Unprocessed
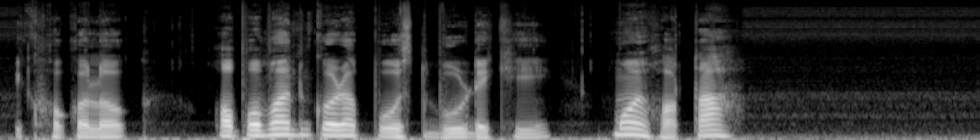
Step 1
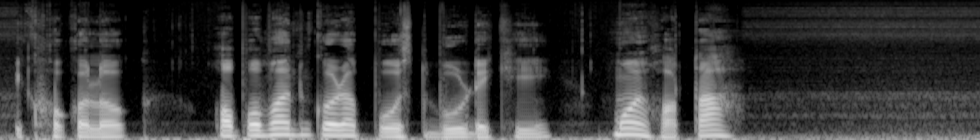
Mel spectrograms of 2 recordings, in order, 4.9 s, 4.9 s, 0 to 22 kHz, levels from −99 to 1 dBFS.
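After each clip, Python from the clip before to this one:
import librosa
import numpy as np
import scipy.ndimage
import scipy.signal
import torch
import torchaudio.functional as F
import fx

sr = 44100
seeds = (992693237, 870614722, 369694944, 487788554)

y = fx.band_squash(x, sr, depth_pct=40)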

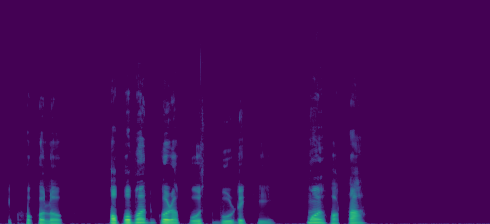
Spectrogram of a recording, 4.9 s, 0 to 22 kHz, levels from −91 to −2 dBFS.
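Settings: y = fx.upward_expand(x, sr, threshold_db=-34.0, expansion=2.5)
y = y * librosa.db_to_amplitude(-8.5)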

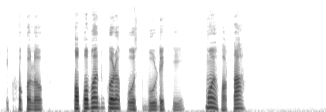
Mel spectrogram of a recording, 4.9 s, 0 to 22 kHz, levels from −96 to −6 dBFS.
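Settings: y = x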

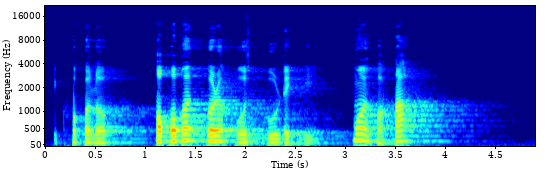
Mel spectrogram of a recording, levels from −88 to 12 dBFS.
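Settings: y = fx.rev_plate(x, sr, seeds[0], rt60_s=1.4, hf_ratio=0.7, predelay_ms=0, drr_db=11.0)
y = y * librosa.db_to_amplitude(8.5)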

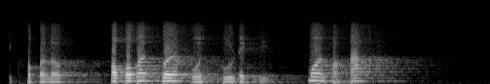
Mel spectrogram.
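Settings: y = fx.cvsd(x, sr, bps=32000)
y = y * librosa.db_to_amplitude(4.0)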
